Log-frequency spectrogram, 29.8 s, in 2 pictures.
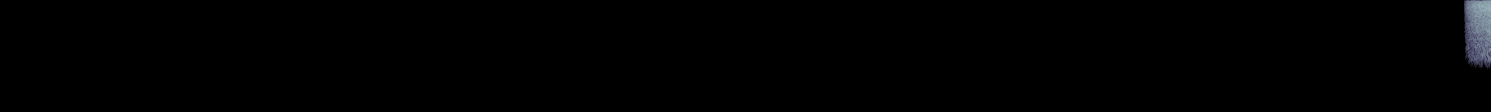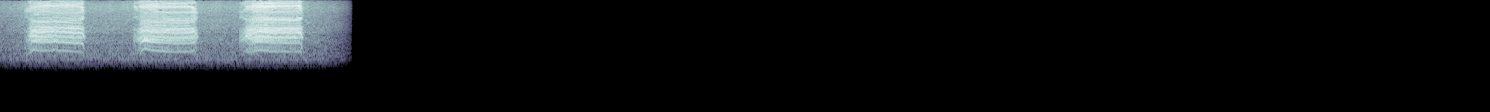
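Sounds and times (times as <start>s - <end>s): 
harsh bird caws: 15.2s - 18.1s.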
